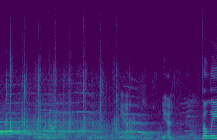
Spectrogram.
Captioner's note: cheering & Applause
